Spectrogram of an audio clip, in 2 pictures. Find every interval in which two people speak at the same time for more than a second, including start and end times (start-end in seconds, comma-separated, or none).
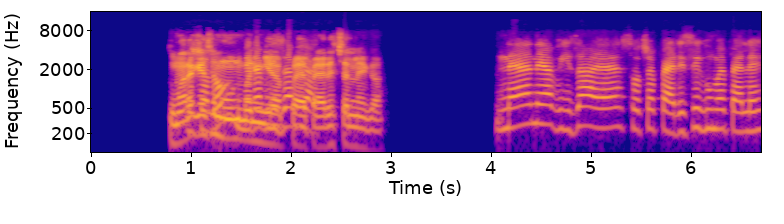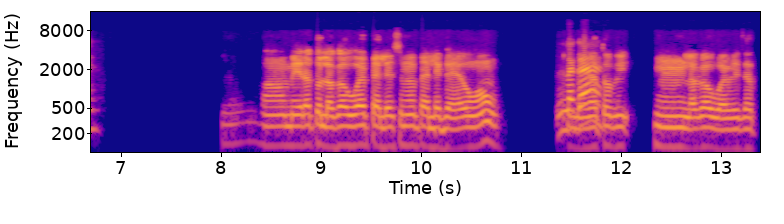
1.0-2.4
